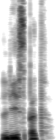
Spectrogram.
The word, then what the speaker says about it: Ліспет: Котгарський пастор дав дівчині ім'я Елізабет, а горяни пахарі вимовляли його ліспет.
